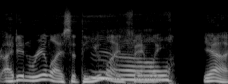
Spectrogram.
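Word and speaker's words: Uihlein: oh I didn't I didn't realize that the Uline family yeah it's it's not spelled like the company UL i n it's but it is that's how you pronounce their name Uline according to the the stories this group of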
